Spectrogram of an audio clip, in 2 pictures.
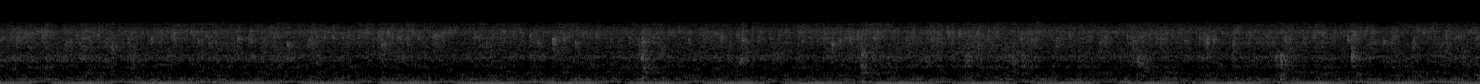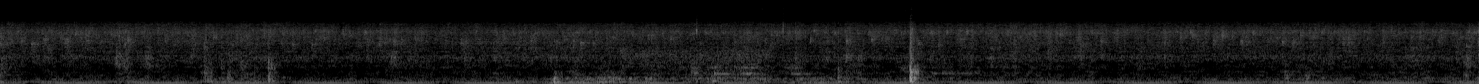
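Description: Steady kitchen hiss over a low, evenly pulsing hum, with two short sharp clicks about two-thirds of the way through.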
